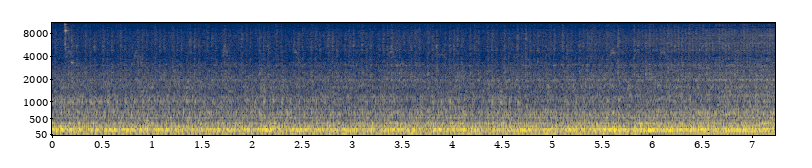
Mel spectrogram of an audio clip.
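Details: Car with Spica mechanical injection pump, catching after several start attempts and settling into a low, uneven, lumpy idle that runs poorly until revs rise; battery light stays on while rough, cause unclear.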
